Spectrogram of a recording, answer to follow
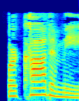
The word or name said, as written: orchotomy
